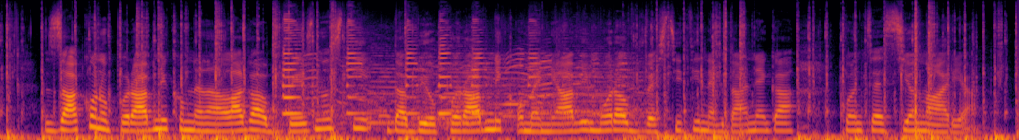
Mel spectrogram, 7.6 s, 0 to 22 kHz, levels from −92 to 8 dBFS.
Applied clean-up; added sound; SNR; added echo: none; Crowd + Computer keyboard; 4 dB; none.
